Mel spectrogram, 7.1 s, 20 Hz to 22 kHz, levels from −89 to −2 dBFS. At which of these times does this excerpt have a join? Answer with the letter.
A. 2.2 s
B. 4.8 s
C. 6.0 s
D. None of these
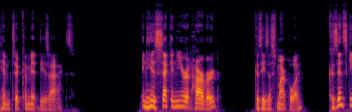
D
